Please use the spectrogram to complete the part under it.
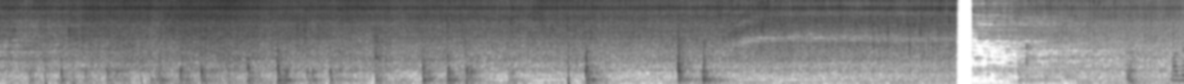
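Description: Tomato sautéing with garlic in a pan for a Filipino ginisang upo with sardines, a steady close sizzle punctuated by many sharp spatula scrapes and stirs, with a brief dropout near the end.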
